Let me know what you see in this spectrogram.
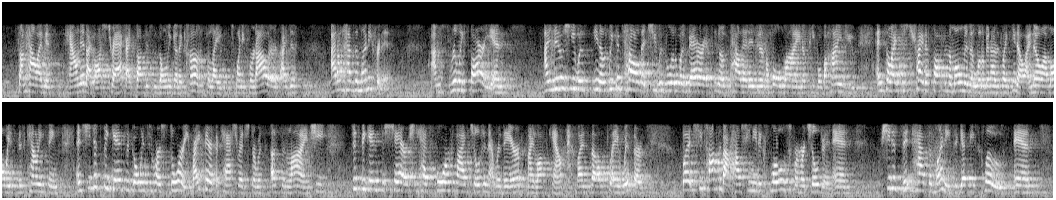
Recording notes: The following are audio clips of Sunday sermons at Power of One Community Church.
